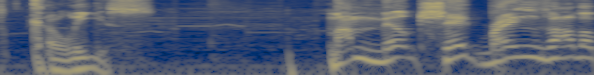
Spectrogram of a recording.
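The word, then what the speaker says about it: Kelis: all I thought her I thought it was Kellis honestly I went up this entire time thinking her she pronounced her name Callis it's kise my milkshake brings all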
